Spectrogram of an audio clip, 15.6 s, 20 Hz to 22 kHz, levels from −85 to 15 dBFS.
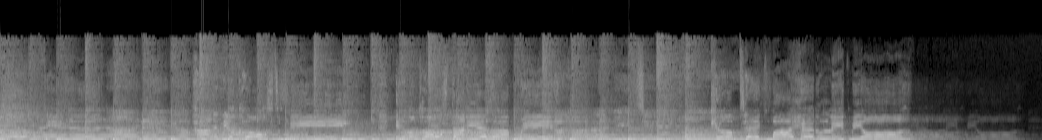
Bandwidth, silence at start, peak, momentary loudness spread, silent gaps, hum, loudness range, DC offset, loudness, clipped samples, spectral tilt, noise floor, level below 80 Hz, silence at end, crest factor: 17 kHz; 0 s; 0 dBFS; 4 LU; none; none; 4 LU; under 0.1%; -13 LUFS; under 0.1%; -5 dB/octave; -47 dBFS; -18 dBFS; 0.9 s; 12 dB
